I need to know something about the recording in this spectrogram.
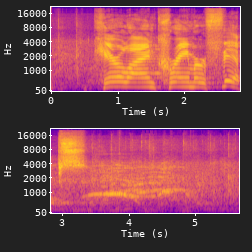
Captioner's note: cheering and applause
